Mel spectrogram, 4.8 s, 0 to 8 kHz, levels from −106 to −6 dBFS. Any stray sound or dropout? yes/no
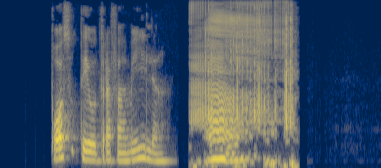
yes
